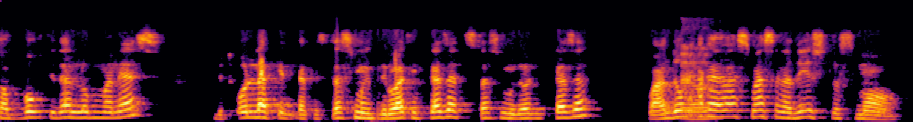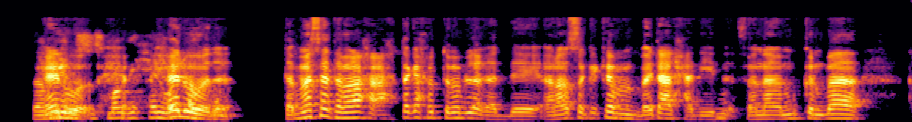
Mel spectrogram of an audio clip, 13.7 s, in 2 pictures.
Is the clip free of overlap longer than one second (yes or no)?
no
